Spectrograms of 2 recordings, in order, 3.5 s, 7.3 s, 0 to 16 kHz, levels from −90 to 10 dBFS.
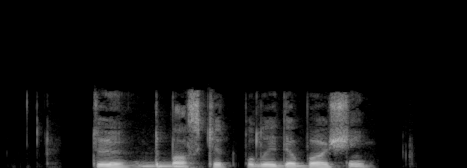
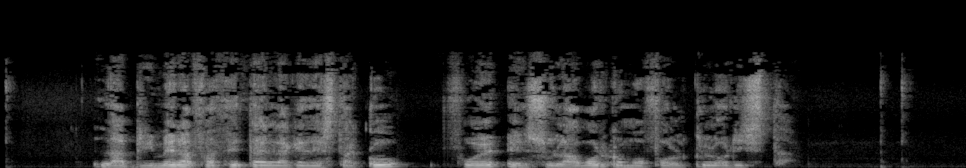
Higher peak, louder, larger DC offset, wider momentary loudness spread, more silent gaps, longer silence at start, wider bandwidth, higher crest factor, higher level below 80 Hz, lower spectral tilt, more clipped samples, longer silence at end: about the same, -6 dBFS vs -8 dBFS; first, -21 LUFS vs -27 LUFS; neither; second, 8 LU vs 14 LU; first, 1.79-1.83 s vs none; first, 0.7 s vs 0.05 s; second, 7.8 kHz vs 11.5 kHz; about the same, 16 dB vs 20 dB; first, -60 dBFS vs -74 dBFS; first, -5.5 dB/octave vs -3 dB/octave; neither; first, 0.75 s vs 0.45 s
